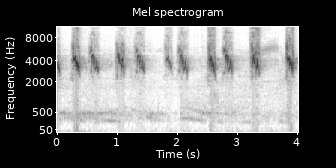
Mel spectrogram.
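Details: House sparrow giving a series of loud, bright chirps, about eleven short notes in four seconds, each a quick downward-sliding tweet, fairly evenly spaced with brief pauses between them; a faint low hum beneath.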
